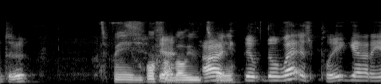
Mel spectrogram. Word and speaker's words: Willem II: How are you pronouncing it? William Twa? William Two? William... How did Fox pronounce it, Bridge? William Twa? Foxy went for the Twa. He went for Twa, didn't he? Twa. Dutchie put him right. couple of times. Tway. William Twat. William Tway. Yeah, that'll do.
